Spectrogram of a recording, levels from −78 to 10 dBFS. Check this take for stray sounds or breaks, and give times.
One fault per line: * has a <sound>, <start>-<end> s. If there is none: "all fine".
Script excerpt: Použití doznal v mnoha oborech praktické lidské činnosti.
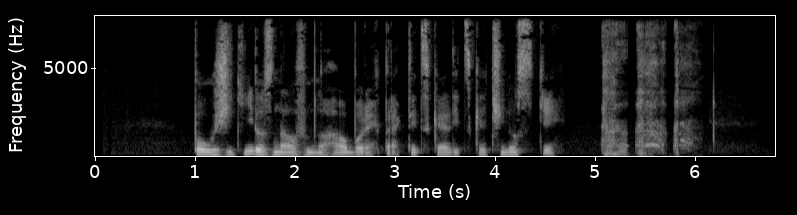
* has a cough, 5.1-6.1 s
